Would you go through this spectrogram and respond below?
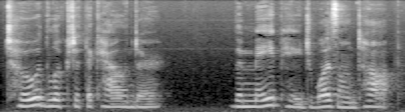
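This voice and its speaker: A woman teacher reading a storybook aloud to children, expressive and instructional, asking questions as she goes. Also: mid-range voice, unhurried, vocal fry. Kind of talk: storybook read-aloud with questions to young listeners.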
